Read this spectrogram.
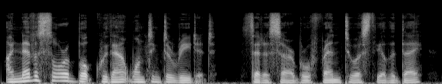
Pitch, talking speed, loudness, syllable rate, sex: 110 Hz, 260 wpm, -17 LUFS, 6.4 syllables/s, male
